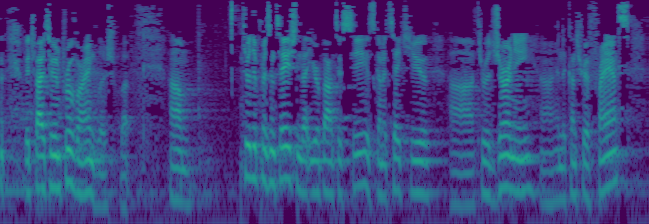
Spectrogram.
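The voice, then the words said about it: French accent speaking English. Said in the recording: “my wife and I are French, okay? So you'll in the presentation, you'll probably hear again that accent ... don't lose that accent. It's so nice to hear.”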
